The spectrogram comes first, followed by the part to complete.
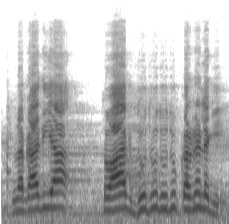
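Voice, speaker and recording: A man's voice: high-pitched, unhurried, sharp tone. A man with a Bhojpuri accent performing dramatic Birha folk storytelling, addressing listeners in a declamatory way. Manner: declamatory, addresses audience as babuji. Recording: echoey stage recording with music. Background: music.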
